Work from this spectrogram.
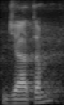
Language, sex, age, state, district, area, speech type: Sanskrit, male, 60+, Telangana, Hyderabad, urban, spontaneous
